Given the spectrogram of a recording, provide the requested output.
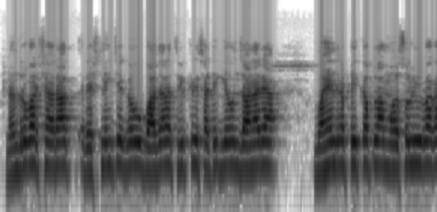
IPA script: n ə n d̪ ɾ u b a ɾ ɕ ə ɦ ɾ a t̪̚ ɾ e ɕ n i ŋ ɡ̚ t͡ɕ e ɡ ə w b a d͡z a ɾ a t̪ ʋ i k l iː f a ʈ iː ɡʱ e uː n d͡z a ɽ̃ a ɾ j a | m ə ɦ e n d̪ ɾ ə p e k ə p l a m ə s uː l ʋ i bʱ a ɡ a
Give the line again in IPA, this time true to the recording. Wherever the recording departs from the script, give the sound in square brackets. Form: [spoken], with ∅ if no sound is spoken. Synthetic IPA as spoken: n ə n d̪ ɾ u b a ɾ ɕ ə ɦ ɾ a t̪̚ ɾ e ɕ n i ŋ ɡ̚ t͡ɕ e ɡ ə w b a d͡z a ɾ a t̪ ʋ i k [ɾ] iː [s] a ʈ iː ɡʱ e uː n d͡z a ɽ̃ a ɾ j a | m ə ɦ e n d̪ ɾ ə p [i] k ə p l a m ə s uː l ʋ i bʱ a ɡ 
